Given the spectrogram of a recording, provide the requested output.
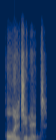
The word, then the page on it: alginate: Indian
